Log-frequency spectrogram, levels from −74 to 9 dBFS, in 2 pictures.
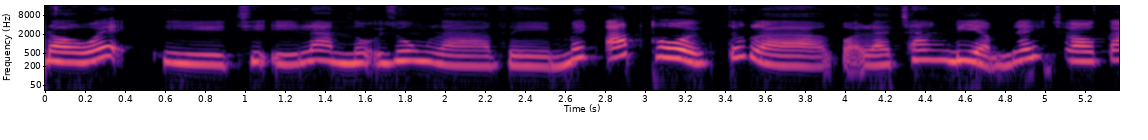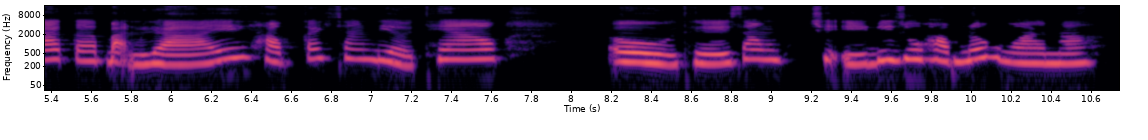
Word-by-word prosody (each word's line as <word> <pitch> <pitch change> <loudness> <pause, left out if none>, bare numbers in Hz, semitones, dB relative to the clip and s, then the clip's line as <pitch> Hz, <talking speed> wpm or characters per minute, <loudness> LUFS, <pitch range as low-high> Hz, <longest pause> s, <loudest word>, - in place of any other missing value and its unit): đầu 270 -2 +4
ấy, 385 +6 +3 0.2
thì 235 -4 -2
chị 275 +5 -5
ấy 235 +1 -4
làm 295 -4 0
nội 245 -1 -2
dung 295 +1 0
là 210 -4 -5
về 205 -2 -5
makeup 380 - +3
thôi. 345 -9 +7
Tức 380 0 -2
là, 210 -7 0
gọi - - -4
là, 220 +1 -1
trang 315 +5 -2
điểm 265 -9 +1
đấy, 335 +8 0
cho 290 -3 +1
các, 320 +3 0
ờ, 290 -1 -1
bạn 265 -5 -1
gái 245 +10 +1
học 280 -6 0
cách 345 +1 -4
trang 335 -2 -4
điểm 260 -8 -1
theo. 330 0 +1 0.5
Ừ, 255 -4 +4
thế 245 - 0 0.2
xong 330 -1 -1
chị 335 - -5
ấy 230 0 -2
đi 305 +5 +1
du 335 -1 +1
học 295 -3 +1
nước 335 +7 +1
ngoài 255 -7 -1
mà. 250 +1 -2
280 Hz, 225 wpm, -27 LUFS, 235-325 Hz, 0.5 s, thôi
